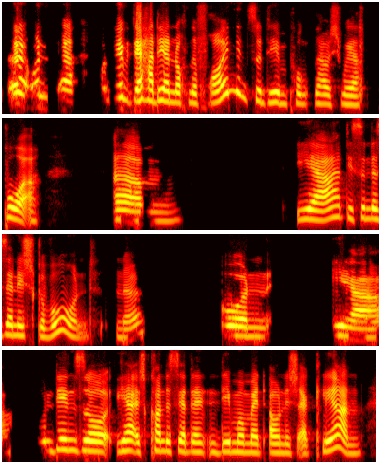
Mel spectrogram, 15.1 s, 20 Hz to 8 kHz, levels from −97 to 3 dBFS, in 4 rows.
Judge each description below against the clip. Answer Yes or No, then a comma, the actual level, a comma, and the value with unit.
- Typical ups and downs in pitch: Yes, average, 3.3 semitones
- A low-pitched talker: No, high, 215 Hz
